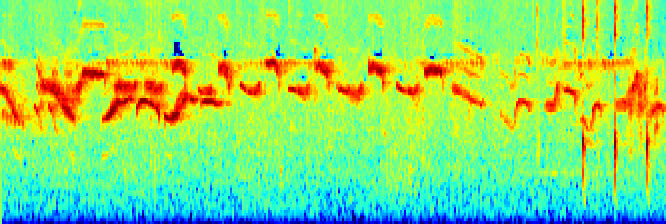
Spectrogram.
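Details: One-year caged Chinese hwamei sings looping whistled phrases, rolling up and down, then softens near the end where several sharp clicks or taps break in.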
